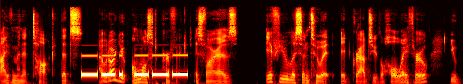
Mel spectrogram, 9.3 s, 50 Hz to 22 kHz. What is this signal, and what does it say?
Morse code, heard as a keyed tone, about 17 wpm, 500 Hz, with speech in English. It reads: GO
